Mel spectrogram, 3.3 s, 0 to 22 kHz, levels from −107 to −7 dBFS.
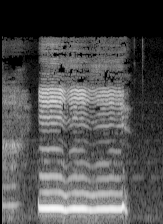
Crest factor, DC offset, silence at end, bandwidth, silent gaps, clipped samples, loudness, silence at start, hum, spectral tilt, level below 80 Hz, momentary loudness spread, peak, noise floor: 14 dB; under 0.1%; 0.75 s; 11 kHz; none; under 0.1%; -17 LUFS; 0.05 s; none; -3.5 dB/octave; -62 dBFS; 14 LU; -6 dBFS; -62 dBFS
